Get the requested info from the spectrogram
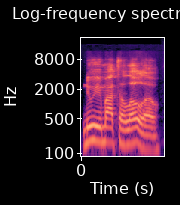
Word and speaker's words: Niumatalolo: Ken Niumatalolo is really good at finding who he wants at quarterback and has done so, I mean, since the Reynolds era.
